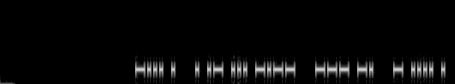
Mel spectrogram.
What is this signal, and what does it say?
Morse code, heard as a keyed tone, about 40 wpm, 700 Hz. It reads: BE EASY ON THE
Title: Sentences from Top 1600 Words 40wpm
